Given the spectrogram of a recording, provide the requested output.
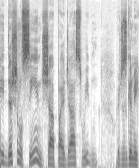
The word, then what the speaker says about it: Joss Whedon: And they brought in Josh Whedon. Or, I'm sorry, I got to pronounce that. Make sure I really enunciate that. Joss Whedon.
